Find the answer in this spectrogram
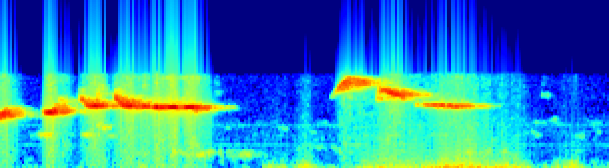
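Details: Morning chatter from a fostered grey parrot, a string of clear whistled notes stepping up and down, then a high whistle sliding downward in two steps, with low hum beneath.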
